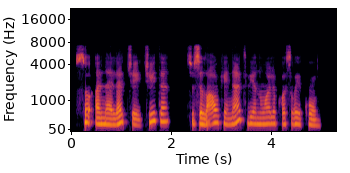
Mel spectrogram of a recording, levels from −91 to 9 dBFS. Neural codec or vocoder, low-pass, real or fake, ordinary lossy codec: none; 7.2 kHz; real; MP3, 96 kbps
